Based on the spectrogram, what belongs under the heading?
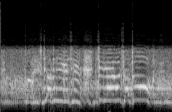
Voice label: damaged engine, mood high, speech ru; War Thunder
